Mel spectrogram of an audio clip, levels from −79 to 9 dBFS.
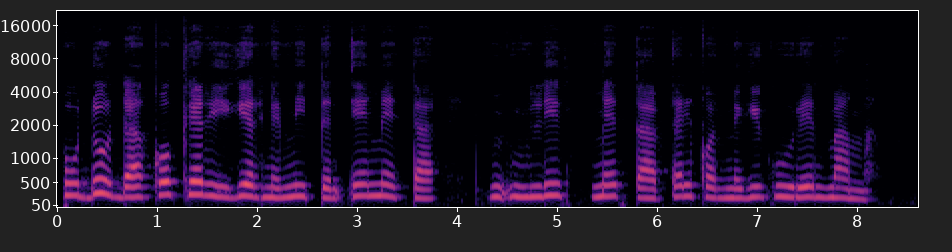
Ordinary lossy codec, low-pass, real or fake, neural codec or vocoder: none; none; fake; codec, 44.1 kHz, 3.4 kbps, Pupu-Codec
